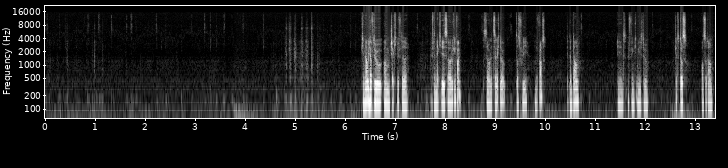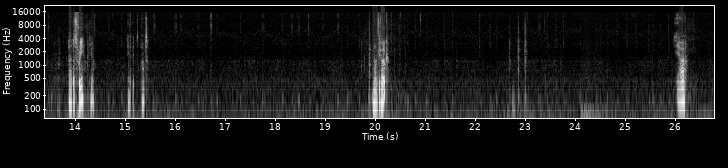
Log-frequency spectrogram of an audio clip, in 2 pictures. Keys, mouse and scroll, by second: 0.0 click, 0.3 shift+middle click, 0.4 scroll down 4, 0.6 scroll up 2, 0.8 click, 1.7 click, 1.8 click, 2.3 scroll down 1, 2.4 middle click, 2.9 click, 3.3 middle click, 3.5 click, 3.7 click, 4.0 middle click, 4.8 ctrl+z, 4.8 ctrl+z, 4.9 ctrl+z, 5.1 ctrl+z, 5.2 ctrl+z, 5.3 ctrl+z, 5.5 middle click, 5.8-6.2 scroll down 3, 5.9 middle click, 6.2 middle click, 6.4 scroll up 4, 6.5 middle click, 6.9 click, 7.8 middle click, 8.0 click, 8.1 scroll down 5, 8.2-9.4 scroll up 4, 9.5 middle click, 10.0 click, 10.8 middle click, 12.1 middle click, 12.7 shift+click, 13.8 ctrl+z, 14.0 ctrl+z, 14.2 shift+click, 14.7 middle click, 15.1 click, 15.5 click, 16.0 click, 16.1 click, 16.7 click, 16.8 click, 17.7 click, 18.2 click, 18.4 click, 18.7 click, 19.1 scroll down 5, 19.2 click, 19.4 middle click, 19.8 Tab, 19.9 middle click, 20.2 scroll up 2, 20.3-22.1 middle drag, 22.1 scroll up 2, 22.3 middle click, 22.5 scroll down 2, 22.8 Tab, 22.9 Tab, 23.2 click, 23.4-24.7 middle drag, 24.7 scroll down 1, 24.8 middle click, 25.7 scroll up 4, 25.8-26.7 middle drag.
